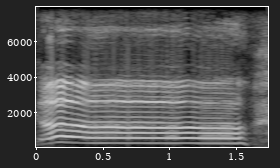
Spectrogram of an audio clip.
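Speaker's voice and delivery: very high, loud exaggerated "Oh!"; mock delighted gasp. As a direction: squeal it like a cartoon surprise. Regular show moment reaction.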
